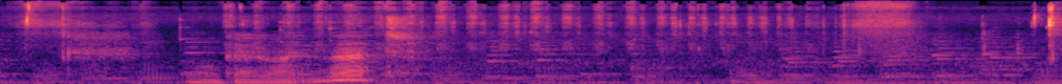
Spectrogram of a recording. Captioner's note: pencil scribbling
